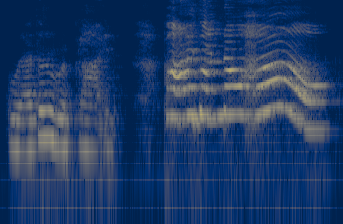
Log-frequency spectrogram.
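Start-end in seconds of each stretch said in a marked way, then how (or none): 1.6-3.3 higher and louder anxious plea; frightened protest. Acted. Gretel telling the witch she can't light the oven. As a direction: protest it like a scared little girl.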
